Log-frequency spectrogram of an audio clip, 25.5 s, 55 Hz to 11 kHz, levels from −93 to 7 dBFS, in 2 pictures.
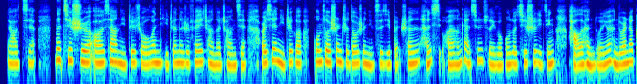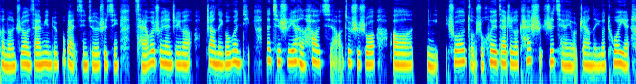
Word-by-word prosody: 了 200 -1 -1
解， 210 +1 -7 0.4
那 255 0 +4
其 250 +1 +2
实 235 -2 +5 0.2
呃， 215 0 +4
像 225 -1 +3
你 195 -2 +1
这 215 +2 0
种 200 -2 -2
问 215 0 +2
题 210 -3 -4
真 210 +2 -3
的 215 -1 +1
是 205 -1 -1
非 220 +2 +1
常 210 -4 -2
的 185 0 -1
常 185 -1 -2
见， 190 0 -4 0.3
而 210 +1 +4
且 250 +3 +1
你 215 -5 +3
这 220 +4 0
个 210 -2 +1 0.2
工 225 +1 +2
作 230 -1 +6
甚 230 +1 +1
至 210 -1 -3
都 205 +1 +1
是 210 -1 -2
你 185 -1 +1
自 195 +2 -4
己 195 0 -1
本 180 -1 -7
身 205 +2 0
很 205 +1 0
喜 - - -6
欢、 190 0 -1
很 195 +1 +1
感 225 -4 0
兴 245 +4 -5
趣 240 - -15
的 195 - -1
一 180 - -1
个 185 0 -1
工 190 +1 -1
作， 200 -1 +1
其 205 +2 -3
实 220 0 -2
已 195 - -3
经 200 +2 0 0.3
好 185 -2 +4
了 190 +1 +3
很 195 -2 +2
多。 185 -1 -3
因 200 - +1
为 230 - +2
很 210 -3 +2
多 190 +1 +2
人 205 - +4
他 230 +1 +4
可 195 -5 -2
能 170 +1 0
只 200 - -4
有 195 -1 +3
在 190 0 +2
面 200 -1 +1
对 195 -1 -3
不 190 - -8
感 205 -7 0
兴 190 -2 -2
趣 190 0 -5
的 180 +1 0
事 195 0 -1
情， 185 -1 -5 0.3
才 175 -1 -1
会 220 +3 +3
出 220 0 -3
现 200 -2 +2
这 195 0 -2
个 185 -1 0 0.3
这 225 - -2
样 210 -2 +4
的 195 - +2
一 - - 0
个 195 0 +2
问 220 0 +2
题。 225 - -15 0.3
那 250 0 +1
其 235 -1 0
实 225 0 -1
也 225 +1 +6
很 210 -5 +1
好 225 +2 0
奇 210 -1 -8
啊， - - -8
就 220 - -1
是 210 -1 -2
说， 200 0 +1 0.4
呃， 190 -1 +2 0.3
你 175 -3 -3 0.2
说 225 +1 +3
“总 190 - -4
是 - - -4
会 215 +3 +4
在 205 -1 +3
这 200 0 -1
个 195 - 0
开 245 +5 0
始 - - -2
之 225 0 -1
前 190 -6 -2
有 175 - -4
这 195 - -1
样 180 -1 0
的 180 - -2
一 175 - -4
个 180 0 -2
拖 215 +3 +1
延”， 185 -3 +2
205 Hz, 285 characters per minute, -25 LUFS, 190-220 Hz, 0.4 s, 作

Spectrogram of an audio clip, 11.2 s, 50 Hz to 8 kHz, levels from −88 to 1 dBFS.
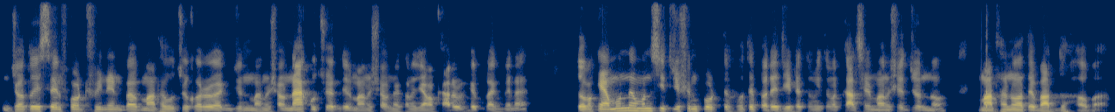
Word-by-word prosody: যতই 150 +5 +3
সেলফ-কনফিডেন্ট 135 -2 -2
বা 120 - +5 0.2
মাথা 110 +4 +1
উঁচু 120 - -7
করে 115 -2 +1
একজন 105 +1 -11
মানুষ 95 0 -6
হও - - 0
না, 105 - -7
নাক 120 - +9
উঁচু - - -15
একজন 110 - -5
মানুষ 95 0 -6
হও 100 - -3
না - - -6
কেন, 100 - -11
যে - - -2
আমার 100 0 -4
কারো - - +1
হেল্প - - -3
লাগবে - - -7
না, - - -5 0.6
তোমাকে 130 +5 +3
এমন 160 +4 +1
এমন 165 0 +2
সিচুয়েশন 150 -1 -2
পড়তে 145 - 0
হতে 125 - -2
পারে, - - +3
যেটা 105 - -1
তুমি 120 0 -12
তোমার 115 -1 -9
কাছের 105 +4 +2
মানুষের 115 +2 -3
জন্য 105 -2 -6 0.5
মাথা 105 +3 +6
নোয়াতে 115 -1 +3
বাধ্য 95 0 +5 0.2
হবা। - - -5
115 Hz, 215 wpm, -27 LUFS, 105-130 Hz, 0.6 s, নাক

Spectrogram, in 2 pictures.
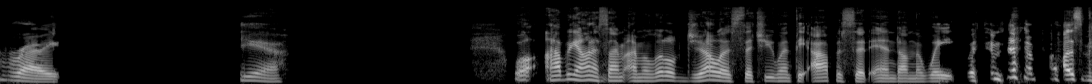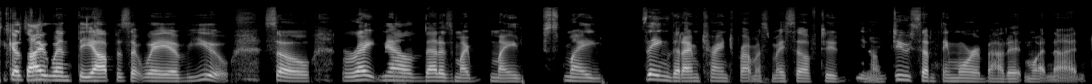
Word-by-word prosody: Right. 145 - -1 1.8
Yeah. 165 -7 -7 2.3
Well, 390 - 0
I'll 205 +1 +3
be 230 -1 +2
honest. 195 -3 +1
I'm 175 0 -1
I'm 160 0 -2
a 160 - -5
little 190 +1 -1
jealous 165 +2 0
that 150 -3 -4
you 165 -1 -6
went 155 -1 -6
the - - -4
opposite 155 -3 0
end 140 0 -4
on 140 0 -2
the 140 - -7
weight 145 -1 -3
with 185 - -1
the 255 -3 -2
menopause 245 -6 +3
because 205 +1 +4
I 215 +2 +12
went 200 -3 +1
the 175 0 +5
opposite 170 -1 +4
way 160 -2 +4
of 150 +1 -2
you. 230 - -3 0.4
So, 155 -6 +1 0.3
right 195 +2 +3
now, 185 -3 +2
that 175 0 +2
is 165 -2 -3
my 150 -2 -1 0.2
my, 145 -2 -4 0.2
s - - -4
my 160 -5 -4 0.4
thing 215 -5 +2
that 160 -2 0
I'm 155 0 +3
trying 160 -1 -5
to - - -15
promise 155 0 -7
myself 145 -1 -5
to, 145 -3 -7 0.2
you 145 - -13
know, - - -11
do 220 -1 -2
something 155 -4 -3
more 145 -1 -3
about 135 0 -9
it 135 0 -5
and - - -16
whatnot. - - -7
165 Hz, 155 wpm, -23 LUFS, 150-190 Hz, 2.3 s, I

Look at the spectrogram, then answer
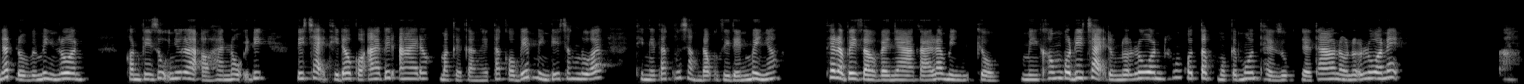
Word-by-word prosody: nhất 330 +4 +3
đối 210 - 0
với 210 +1 -4
mình 235 -1 0
luôn. 260 -3 +4 0.4
Còn 240 -1 0
ví 240 0 -2
dụ 275 +4 -3
như 275 +2 -1
là 270 -2 +4
ở 195 - 0
Hà 215 +3 -5
Nội 230 +1 -2
đi, 285 - -2 0.4
đi 270 - 0
chạy 270 -4 +1
thì 230 - -3
đâu 265 +1 +3
có 225 -5 -1
ai 245 +4 +3
biết 295 +1 -2
ai 260 0 +2
đâu, 265 0 -2
mà 215 -3 -3
kể 195 -3 -7
cả 190 -1 -5
người 185 0 -9
ta 250 - -3
có 215 - -2
biết 275 +9 0
mình 255 -7 -2
đi 245 - -2
chăng 260 -1 -3
nữa 245 -1 +2
ấy, 285 +4 +2 0.3
thì 235 - -6
người 215 -1 -1
ta 255 - -2
cũng 285 +3 -9
chẳng 265 -8 -5
động 205 +1 -1
gì 205 - -3
đến 200 +2 -1
mình 255 -3 +4
á. 270 +4 -1 0.5
Thế 320 - +8
là 280 - +8
bây 265 0 +5
giờ 225 -3 +4
về 210 0 +2
nhà 210 -1 +2
cái 205 +1 +2
là 260 +1 +3
mình, 220 -3 0 0.2
kiểu, 190 -4 -3 0.2
mình 220 -1 -2
không 280 +3 -2
có 280 - +7
đi 290 +2 +2
chạy 310 - +4
được 225 - -3
nữa 220 +1 0
luôn, 280 +2 +4
không 315 - -6
có 285 -3 -1
tập 285 -1 +4
một 215 - -3
cái 225 - -4
môn 275 +3 0
thể 205 -5 -4
dục 205 +2 -4
thể 195 -2 +1
thao 250 +1 +4
nào 225 -3 +1
nữa 220 +1 -1
luôn 275 +2 +3
ấy. 320 -1 +1 1.1
Ờ. - - -7
245 Hz, 305 wpm, -23 LUFS, 215-270 Hz, 1.1 s, Thế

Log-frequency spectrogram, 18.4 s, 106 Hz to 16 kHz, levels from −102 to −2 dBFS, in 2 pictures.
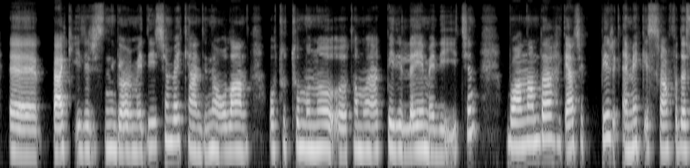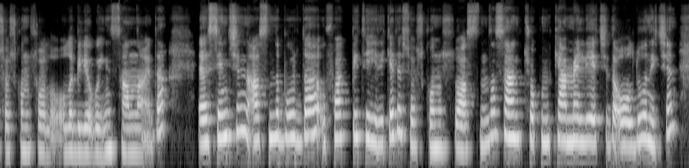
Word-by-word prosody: eee, 170 -2 +3 0.2
belki 180 0 +4
ilerisini 190 +1 -4
görmediği 185 +2 -1
için 230 +3 -2
ve 230 0 -1
kendine 190 -2 -2
olan 185 +1 0 0.3
o 195 0 -5
tutumunu, 200 -1 -1
ooo, 175 -1 -2
tam 190 +1 -3
olarak 190 0 -3
belirleyemediği 190 - 0
için. 315 +2 -6 0.4
Bu 210 -2 +3
anlamda 230 +4 +3
gerçek 205 +3 0 0.2
bir 260 +1 -2
emek 205 +3 -2
israfı 195 +1 -4
da 195 - +2
söz 185 -2 -8
konusu 185 0 -6
ola 180 -2 -4
olabiliyor 180 -1 -2
bu 175 - 0
insanlarda. 185 - -2 0.4
Eee, 230 +1 +6
senin 260 +4 +4
için 320 +3 +1
aslında 250 +1 +2
burada 275 +4 +3
ufak 260 +4 -1
bir 275 0 0
tehlike 250 0 +1
de 310 - +1
söz 215 -8 -6
konusu 200 0 -1
aslında. 190 +8 0
Sen 265 -2 +5
çok 245 -2 -4
mükemmeliyetçi 235 -1 +2
de - - +3
olduğun 215 +4 +3
için, 305 - -3
205 Hz, 150 wpm, -23 LUFS, 185-240 Hz, 0.4 s, Eee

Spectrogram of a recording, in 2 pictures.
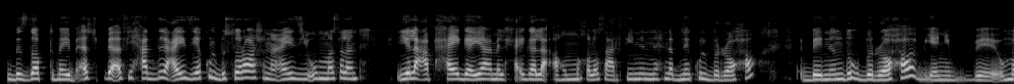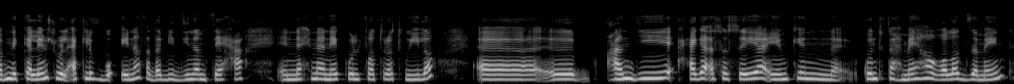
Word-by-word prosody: بالضبط، 245 +2 0
ما 230 - -1
يبقاش 230 +4 0
بقى 285 - +4
فيه 300 - -8
حد 275 -1 -1
عايز 270 -2 +2
ياكل 290 +5 0
بسرعة، 285 +4 +2
عشان 290 -5 -3
عايز 245 +2 -2
يقوم 270 +2 -1
مثلًا 265 0 -1 0.4
يلعب 255 -1 +4
حاجة، 240 0 +3
يعمل 235 0 +2
حاجة، 235 +1 -1
لأ، 230 - +4
هم 225 +2 -3
خلاص 230 0 -4
عارفين 220 +4 -3
إن 245 -1 -1
إحنا 245 +1 -3
بناكل 240 +4 -3
بالراحة، 210 0 -2 0.5
بنمضغ 230 +6 +2
بالراحة، 230 - +4
ب - - -9
يعني 205 0 -3
ب 205 -1 -4
وما 230 +3 +1
بنتكلمش 255 +3 +2
والأكل 260 +2 +1
في 240 - -7
بُقّنا، 225 +4 -1
فده 255 -8 -3
بيدّينا 230 +1 -2
مساحة 235 +2 -4 0.4
إن 225 +1 -1
إحنا 245 +1 0
ناكل 245 +1 0
فترة 240 0 -4
طويلة، 230 +1 -3 0.5
آآ، - - 0 0.9
آآ 230 - -12 0.2
عندي 275 +3 +4
حاجة 255 +1 +1
أساسية 250 +1 +1
يمكن 245 -2 0 0.3
كنت 260 0 +2
فاهماها 260 +1 -1
غلط 240 +1 +2
زمان، 225 +4 -1
245 Hz, 155 wpm, -24 LUFS, 230-265 Hz, 0.9 s, بقى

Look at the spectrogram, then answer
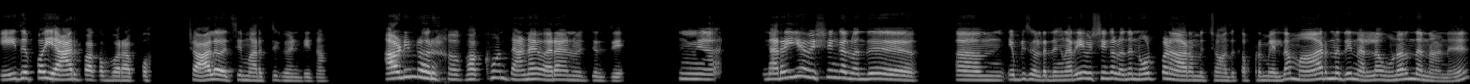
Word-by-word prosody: "இதப்போய் 285 +2 +2
யார் 225 +1 +8
பார்க்க 205 -2 -4
போறா 190 -1 0
போ? 200 - -7 0.5
சால 210 +1 +5
வச்சு 205 +1 -5
மறைச்சுக்க 185 +1 -6
வேண்டியது 165 -1 -9
தான்." 160 0 -15 0.6
அப்படீன்ற 330 +5 +5
ஒரு 270 - 0 0.3
பக்குவம் 290 +4 -5
தானா 225 +3 +2
வர 210 - +4
ஆரம்பிச்சுருச்சு. 185 -4 -7 0.6
ம். 250 -1 -4
அ - - -4 0.6
நெறைய 295 +8 +4 0.2
விஷயங்கள் 310 -2 0
வந்து 250 +1 -2 0.8
அம் 205 -1 +1 0.2
எப்படி 225 +3 -6
சொல்றதுங்க? 200 -2 -4
நெறைய 245 +6 +3
விஷயங்கள் 275 -1 -1
வந்து 245 +2 -2
நோட் 255 +1 -4
பண்ண 270 -2 +2
ஆரம்பிச்சோம். 190 -1 -5
அதுக்கப்புறமேல் 190 0 -6
தான் 260 - -1
மாறுனதே 260 +4 +1
நல்லா 200 +2 -1
உணர்ந்தேன் 230 -1 -1
நானு. 160 0 -7
220 Hz, 145 wpm, -24 LUFS, 195-260 Hz, 0.8 s, யார்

